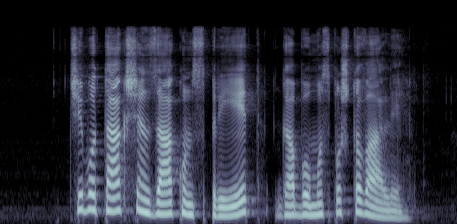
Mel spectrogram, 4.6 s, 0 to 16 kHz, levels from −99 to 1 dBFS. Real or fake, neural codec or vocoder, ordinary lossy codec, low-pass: real; none; none; 9.9 kHz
